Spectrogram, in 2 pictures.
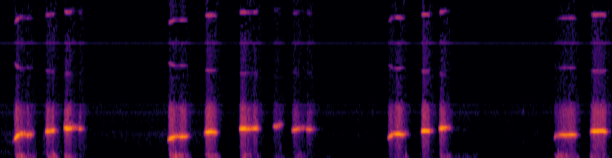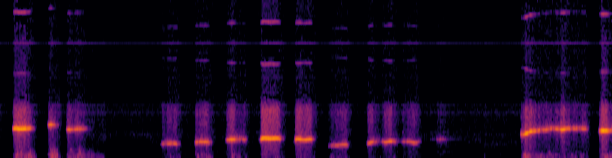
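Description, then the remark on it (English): A person whistles a slow, simple melody, the whistle from the beginning of a song, in short repeated phrases with brief pauses, the clear tones fairly loud, with breathy accents at the start of notes and no talking. “And the beginning, how many of you recognize this little whistle in that song?”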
